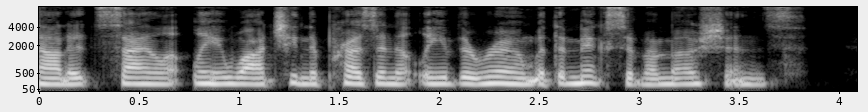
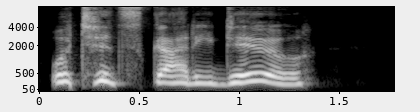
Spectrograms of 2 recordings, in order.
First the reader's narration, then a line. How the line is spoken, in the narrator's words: Jim asked between laughs, barely able to contain himself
